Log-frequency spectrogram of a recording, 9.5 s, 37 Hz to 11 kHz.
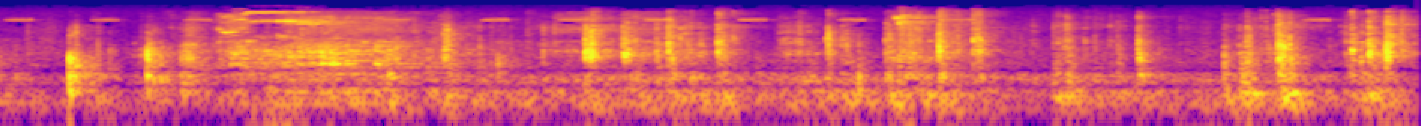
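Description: A house's front door on Collis Avenue is worked open at 10:38 p.m.: a series of sharp mechanical clicks and rattles from the latch and hardware, irregular and fairly loud, with no voices.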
